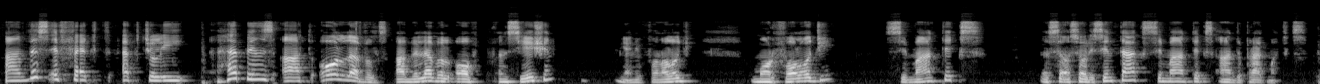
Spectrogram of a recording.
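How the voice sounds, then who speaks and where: Guy, lecturing in a college class, lots of pitch movement, muffled lo-fi sound. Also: lively intonation, normal speed, a bit bright. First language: Arabic. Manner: explains terms and checks with students. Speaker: university lecturer. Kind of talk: lecture, switching between English and Arabic. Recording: dull lo-fi recording.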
